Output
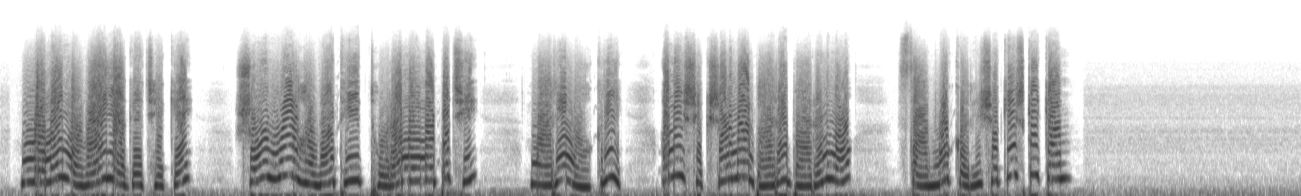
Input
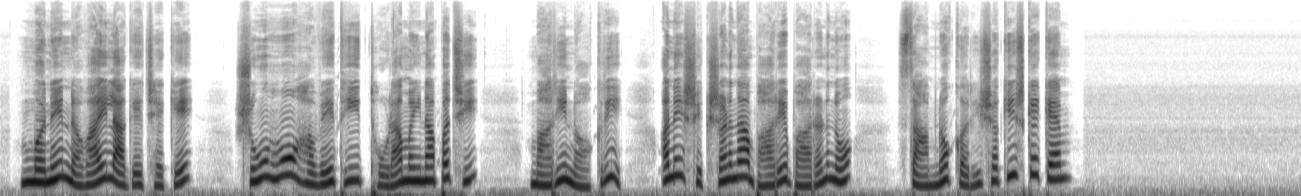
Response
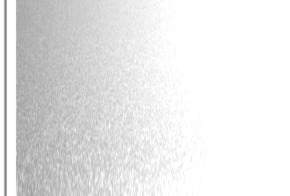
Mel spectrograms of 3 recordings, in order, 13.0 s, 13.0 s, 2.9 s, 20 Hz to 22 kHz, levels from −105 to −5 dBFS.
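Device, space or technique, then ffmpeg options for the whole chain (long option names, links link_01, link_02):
synthesiser wavefolder: -af "aeval=exprs='0.0631*(abs(mod(val(0)/0.0631+3,4)-2)-1)':channel_layout=same,lowpass=frequency=6300:width=0.5412,lowpass=frequency=6300:width=1.3066"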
